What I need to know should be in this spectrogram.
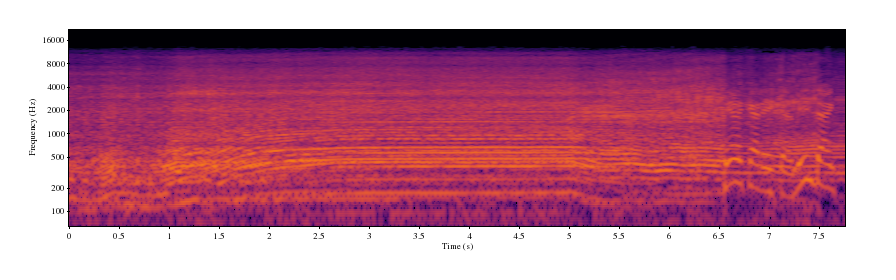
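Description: Several motorcycle engines rumble and rev together in a steady drone.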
